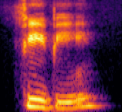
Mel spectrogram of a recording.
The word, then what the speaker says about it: Phoebe: and the other Venus for these read Phoebe F IBI and venos that we may conform to English pronunciation Phoebe cooked Venus scrubbed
